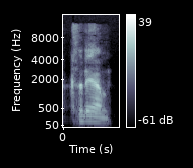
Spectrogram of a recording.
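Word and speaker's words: Klim: It's Climb or Clim. It Mhm. should be pronounced Clim, but the Americans call it Climb.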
